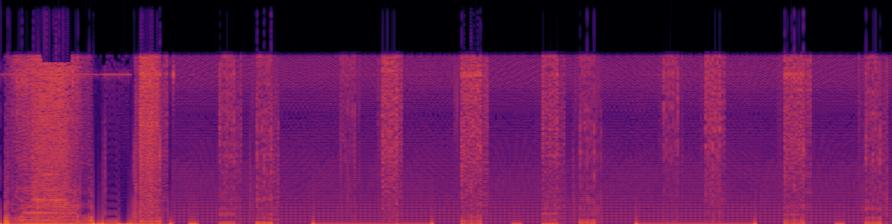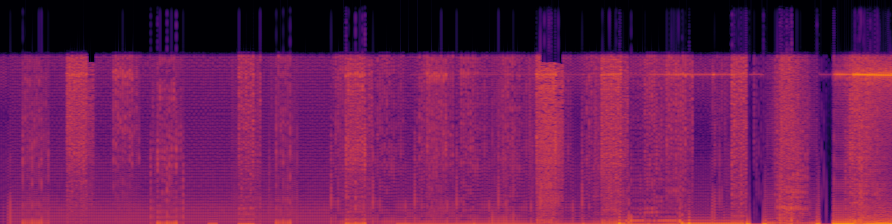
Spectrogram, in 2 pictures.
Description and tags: A screen capture of the paint window imported raw into audacity.
bit, bitmap-image, data, map, pic, picture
